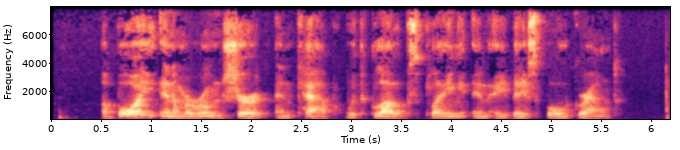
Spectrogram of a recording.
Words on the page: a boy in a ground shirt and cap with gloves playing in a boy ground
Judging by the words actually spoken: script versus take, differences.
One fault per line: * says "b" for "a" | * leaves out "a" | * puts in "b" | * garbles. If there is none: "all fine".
* says "maroon" for "ground"
* says "baseball" for "boy"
